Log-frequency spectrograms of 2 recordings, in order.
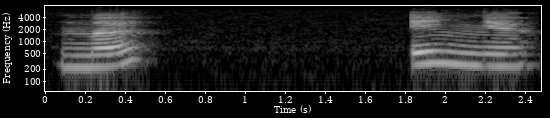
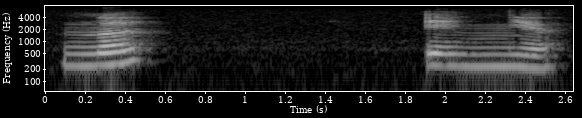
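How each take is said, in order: The two takes are said the same way.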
